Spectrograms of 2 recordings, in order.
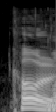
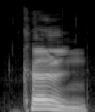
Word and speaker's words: Köln: Köln. – What? – Köln. – Köln. – Köln.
